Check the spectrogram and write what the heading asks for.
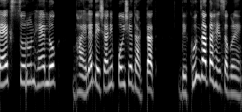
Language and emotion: Goan Konkani, disgusted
